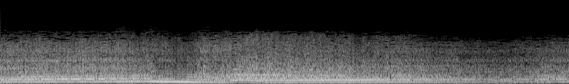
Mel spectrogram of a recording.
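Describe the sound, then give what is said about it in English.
A steady, loud truck engine drone with low harmonic hum that shifts pitch slightly as the truck drives along a rough farm road in the rain, skidding through old elephant footprints, with rumbling, bumpy road noise throughout and no voices. “Now on, we're on the farm road. Bad enough to pay like a car, it's going to be quite the drive.”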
